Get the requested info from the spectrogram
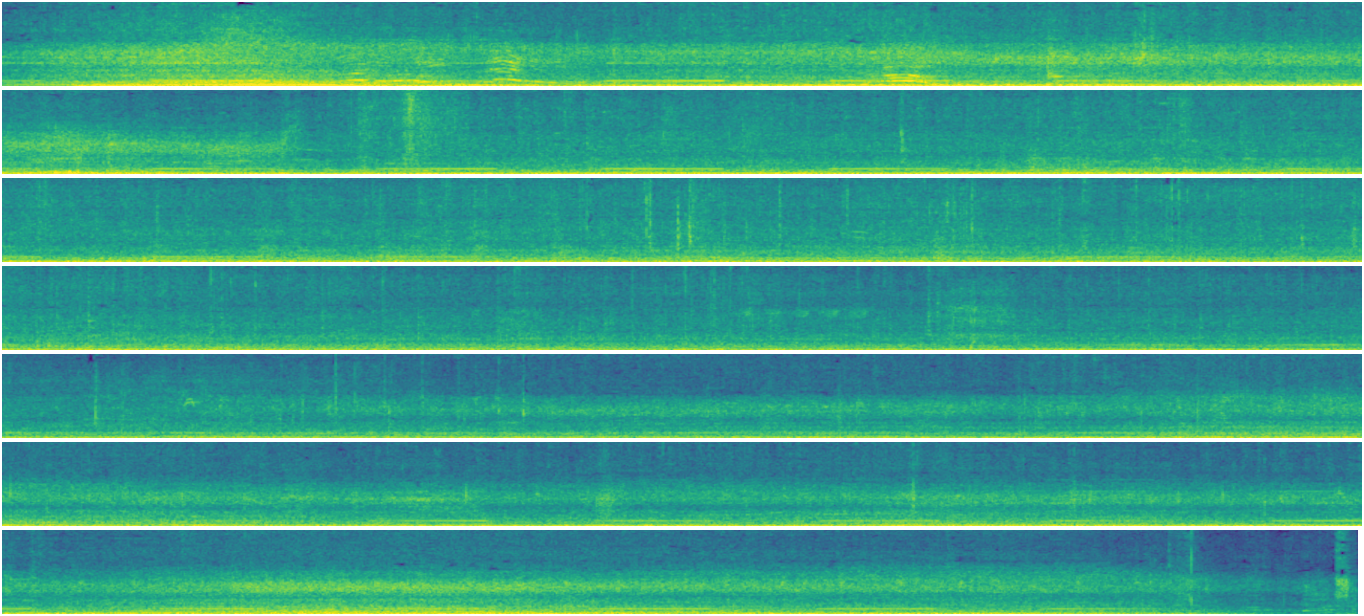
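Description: Pickup truck engine running and revving up and down while the truck reverses, with a reversing beeper pulsing about twice a second in two stretches, near the start and over the last third.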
